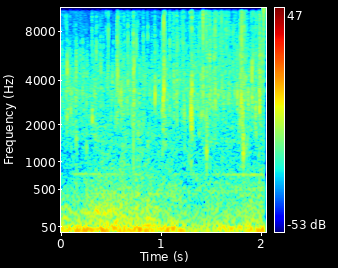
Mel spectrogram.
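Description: Wind rumbling on the microphone, loud and gusting, with scattered small water splashes and ticks over it.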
